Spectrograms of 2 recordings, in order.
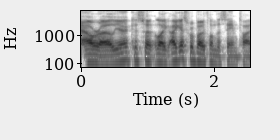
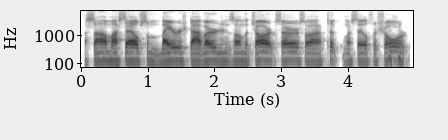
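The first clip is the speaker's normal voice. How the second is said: put-on Southern gentleman trader; southern accent; 2 semitones higher than usual. Co-host telling sir about his short, southern accent. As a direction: play a Southern trader reporting in. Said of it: "your accent went straight southern".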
